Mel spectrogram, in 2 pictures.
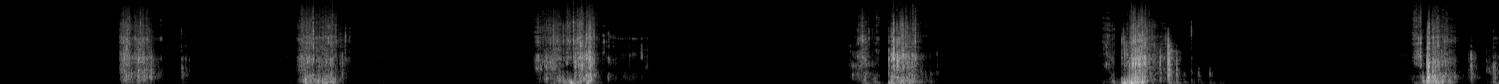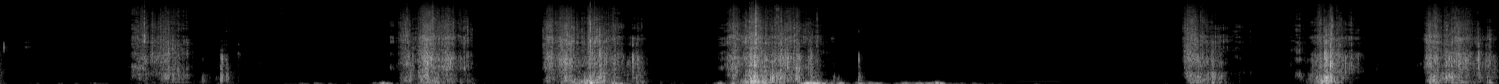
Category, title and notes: Sound effects > Natural elements and explosions
sounds of rock movements from a plant tray. emulating someone scraping on the ground, dragging objects or rock falling sounds.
